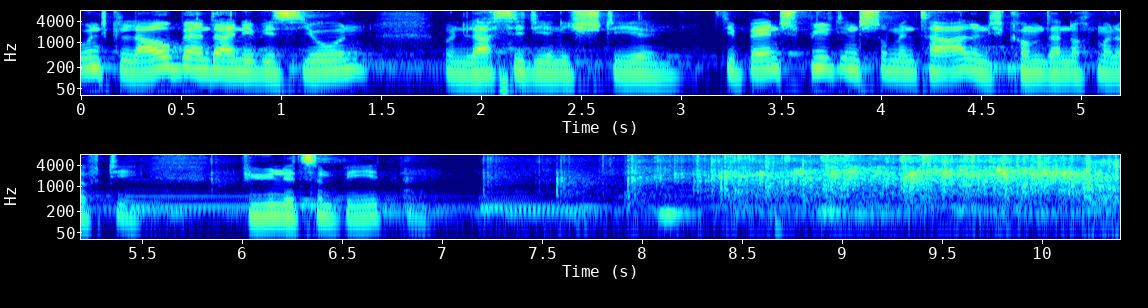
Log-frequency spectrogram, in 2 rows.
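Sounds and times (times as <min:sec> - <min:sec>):
speech: 0:00.0 - 0:07.0
audience applause: 0:07.5 - 0:10.3.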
